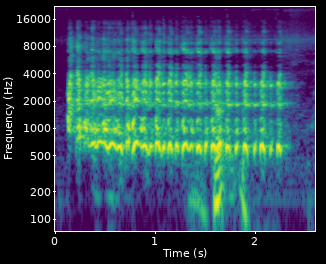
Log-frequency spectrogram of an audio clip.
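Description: A turkey gobble imitated with a diaphragm turkey call: one loud, rapid, rattling burst of many quick pulses, heard alone and lasting about two seconds before it cuts off.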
